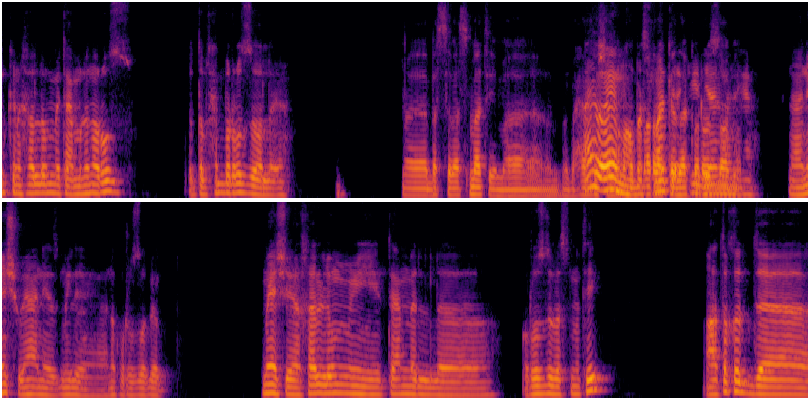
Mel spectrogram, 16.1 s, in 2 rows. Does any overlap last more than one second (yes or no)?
yes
